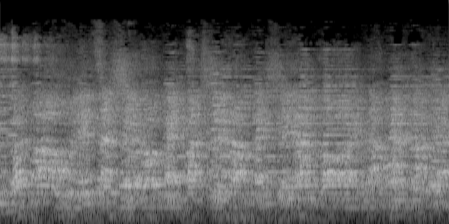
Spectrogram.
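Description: Russian folk choir of men's and women's voices singing a folk song together in full chorus.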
